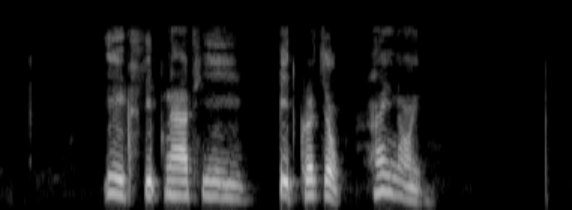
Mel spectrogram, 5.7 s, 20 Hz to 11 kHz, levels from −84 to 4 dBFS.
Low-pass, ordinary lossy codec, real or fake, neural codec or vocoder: 7.2 kHz; none; fake; codec, 16 kHz, 4 kbps, FreqCodec, larger model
